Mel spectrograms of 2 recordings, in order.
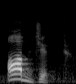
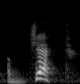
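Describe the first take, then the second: First: The stress is on the first syllable. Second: The stress is on the second syllable. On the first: It names a thing. "Ob louder" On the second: It means to protest or disagree. "object part louder, it's a completely different word. It's a verb"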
